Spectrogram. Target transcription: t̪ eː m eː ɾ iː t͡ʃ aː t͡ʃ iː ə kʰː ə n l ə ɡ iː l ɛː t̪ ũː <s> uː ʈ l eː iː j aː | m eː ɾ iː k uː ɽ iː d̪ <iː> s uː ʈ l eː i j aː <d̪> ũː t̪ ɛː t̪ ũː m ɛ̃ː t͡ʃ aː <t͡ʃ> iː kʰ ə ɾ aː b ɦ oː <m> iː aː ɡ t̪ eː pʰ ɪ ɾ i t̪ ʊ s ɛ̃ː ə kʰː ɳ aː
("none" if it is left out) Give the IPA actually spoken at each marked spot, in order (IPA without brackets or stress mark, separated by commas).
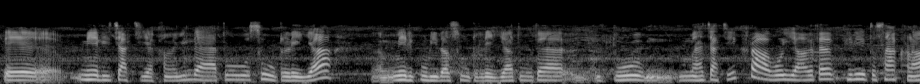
s, aː, t̪, t͡ʃ, none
